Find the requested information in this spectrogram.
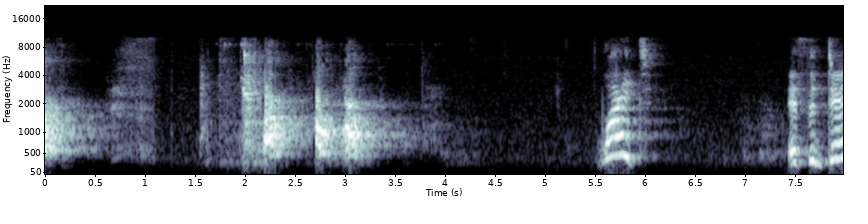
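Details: Male Rottweiler Escobar barking at the top rack of a dishwasher during unloading; a woman talks over early barks, then two separate bouts of throaty, whining barks come after a quiet pause.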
